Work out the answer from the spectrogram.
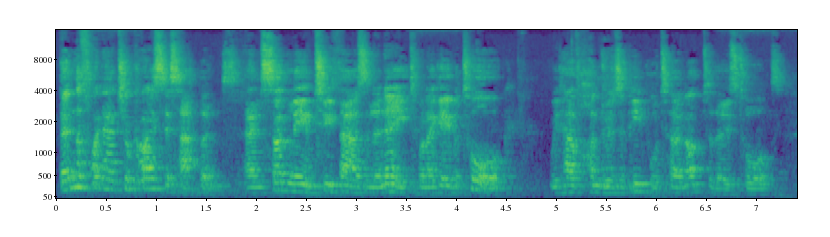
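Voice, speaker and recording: A hoarse, middle-aged man speaks from a conference stage, pausing on fillers as he talks. He sits at an ordinary pitch, and his voice carries across a roomy hall, picked up from some distance with a faint hiss behind it. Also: expressive. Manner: rambling with many fillers. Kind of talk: conference talk. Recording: echoey hall, distant mic, faint noise.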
